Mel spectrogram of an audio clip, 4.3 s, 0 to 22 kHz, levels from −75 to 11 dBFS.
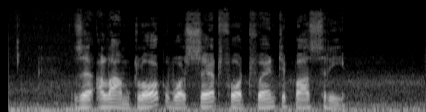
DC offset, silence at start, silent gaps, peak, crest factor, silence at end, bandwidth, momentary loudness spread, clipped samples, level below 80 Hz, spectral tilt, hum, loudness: under 0.1%; 0.1 s; none; -2 dBFS; 18 dB; 0 s; 15.5 kHz; 21 LU; under 0.1%; -36 dBFS; -6 dB/octave; none; -19 LUFS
